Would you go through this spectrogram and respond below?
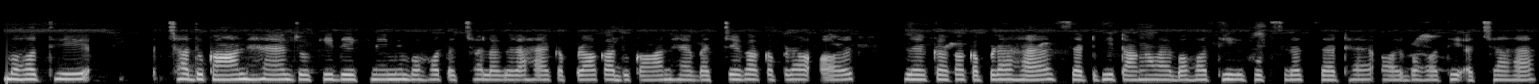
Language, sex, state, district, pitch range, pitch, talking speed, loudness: Hindi, female, Bihar, Kishanganj, 215-230 Hz, 225 Hz, 165 wpm, -22 LUFS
